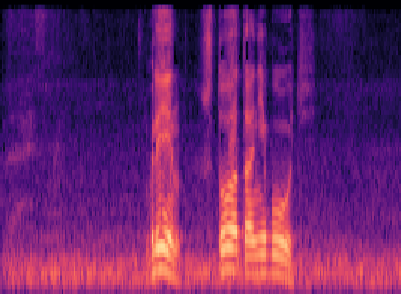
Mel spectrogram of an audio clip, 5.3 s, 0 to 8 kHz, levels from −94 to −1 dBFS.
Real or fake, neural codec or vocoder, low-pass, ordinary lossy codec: real; none; 7.2 kHz; MP3, 48 kbps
